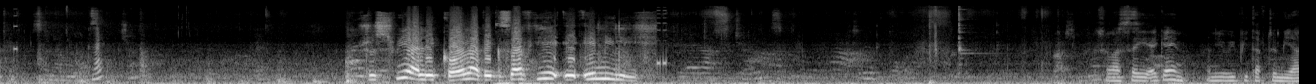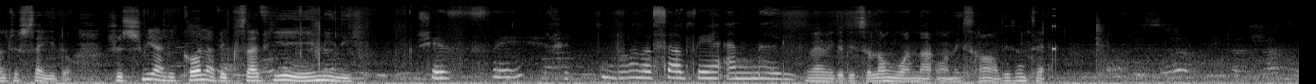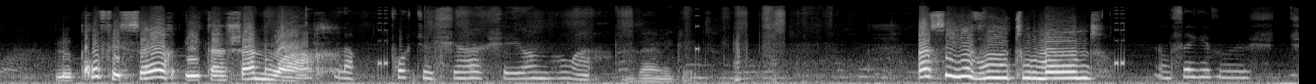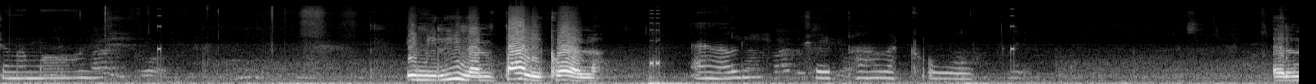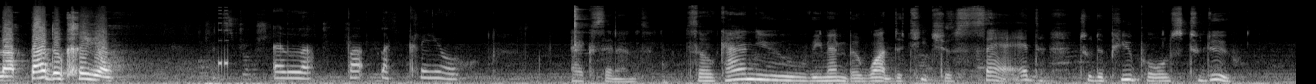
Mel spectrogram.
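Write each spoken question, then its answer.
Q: So can you remember what the teacher said to the pupils to do?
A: Sit down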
